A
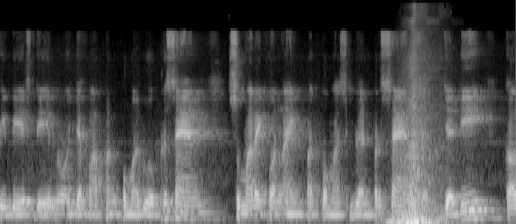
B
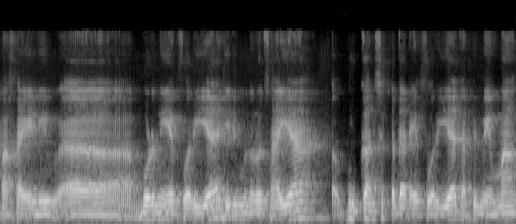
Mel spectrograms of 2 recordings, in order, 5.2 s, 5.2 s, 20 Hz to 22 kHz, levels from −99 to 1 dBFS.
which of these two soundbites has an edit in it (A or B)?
A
